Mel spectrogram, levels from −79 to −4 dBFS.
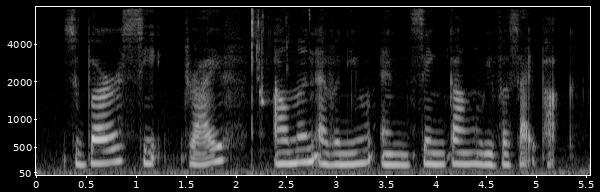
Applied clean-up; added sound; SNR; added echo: none; Raindrop / Splash, splatter; 15 dB; none.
